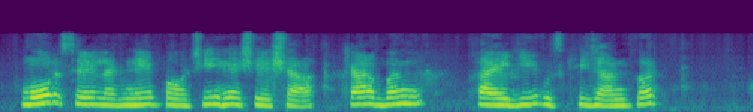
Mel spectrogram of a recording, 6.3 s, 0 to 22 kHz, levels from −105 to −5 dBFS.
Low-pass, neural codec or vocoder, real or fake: 7.2 kHz; codec, 16 kHz, 2 kbps, FreqCodec, smaller model; fake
